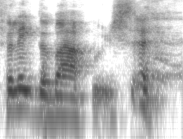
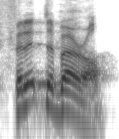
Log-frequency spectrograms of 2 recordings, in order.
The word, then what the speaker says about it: Filipe de Barros: In Portuguese, Filipe de Barros. And then in English, Filipe de Barros.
